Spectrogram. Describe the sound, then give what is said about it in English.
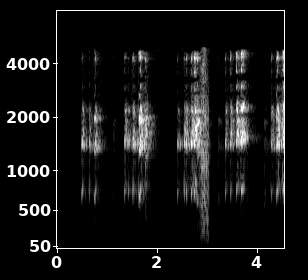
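Turkey sounds worked on a Primos Crystal "The Freak" slate pot-and-peg call: five raspy bursts of yelping, each about half a second, separated by short pauses, with no talking. “This actually, I've had this Primos Crystal, the Freak, and I've probably had, let's say, 50 or 60 other pot calls, and I always kind of go back to this one.”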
